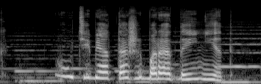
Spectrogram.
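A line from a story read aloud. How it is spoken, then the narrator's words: Squeaked. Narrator (Russian): пискнул Ру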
